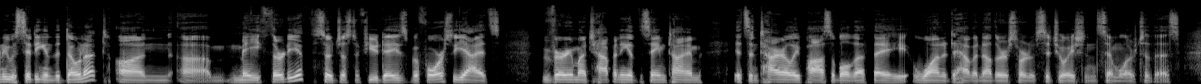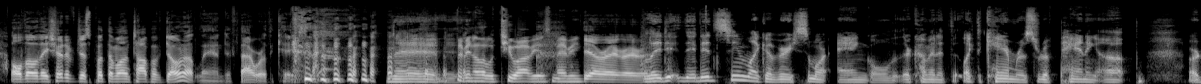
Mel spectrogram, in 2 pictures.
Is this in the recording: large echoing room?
no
